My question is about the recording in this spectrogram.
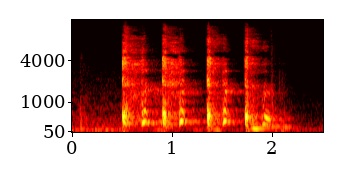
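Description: Coughing from someone who swallowed down the wrong pipe: four harsh, throaty coughs in a quick, even rhythm, fairly loud and alone, before fading to quiet.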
